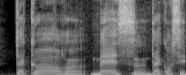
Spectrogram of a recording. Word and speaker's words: Metz: Le T ne se prononce pas. D'accord, Metz, d'accord, c'est Metz, ok, d'accord.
